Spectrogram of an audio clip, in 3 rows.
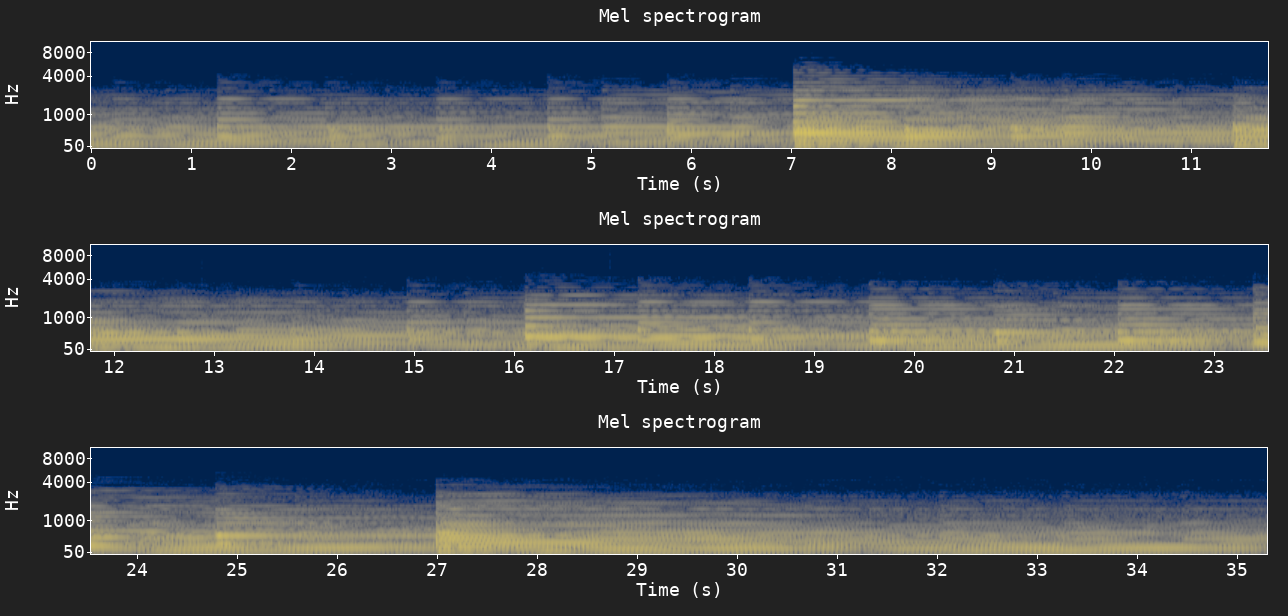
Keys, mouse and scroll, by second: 7.8 space, 8.4 space, 8.7 ctrl+alt+scroll up 1, 9.6 alt+click, 11.5-12.8 alt+right drag, 12.9 alt+click, 13.7 click, 24.2 alt+click, 24.9 click, 32.6 alt+click.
